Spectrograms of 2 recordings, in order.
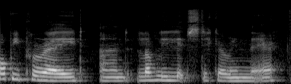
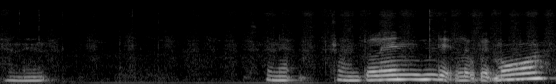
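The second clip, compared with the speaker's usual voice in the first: ordinary delivery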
